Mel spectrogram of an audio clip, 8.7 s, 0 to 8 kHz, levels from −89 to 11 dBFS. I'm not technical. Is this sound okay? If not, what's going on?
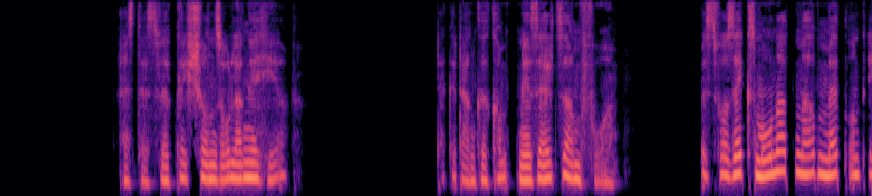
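Yes, nothing here is faulty. It has the sound of a call microphone, with the deepest bass trimmed away and nothing above about 8 kHz, which is normal for a call.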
